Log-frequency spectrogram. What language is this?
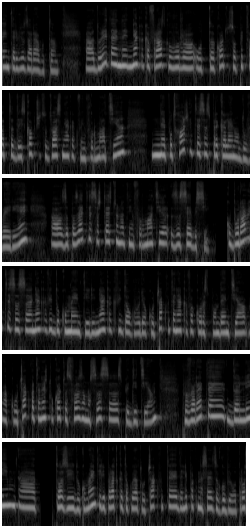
Bulgarian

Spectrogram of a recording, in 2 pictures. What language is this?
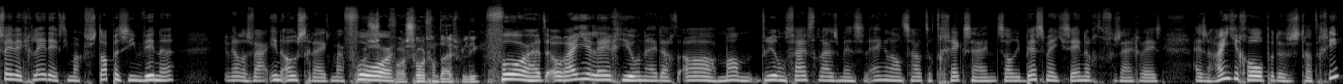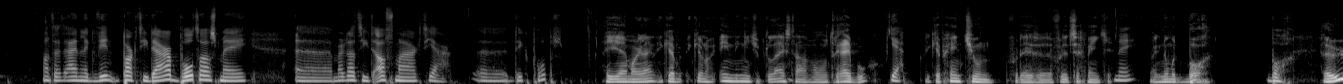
Dutch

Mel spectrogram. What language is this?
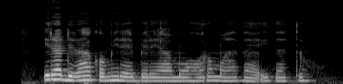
Kikuyu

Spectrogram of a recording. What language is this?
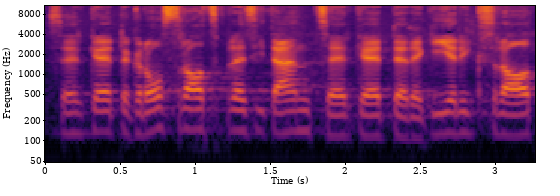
Swiss German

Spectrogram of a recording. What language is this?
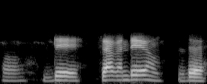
Bodo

